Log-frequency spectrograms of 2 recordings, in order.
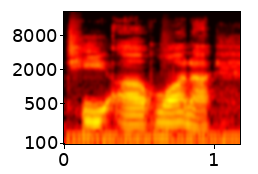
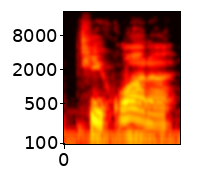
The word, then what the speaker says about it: Tijuana: I apologize in advance I know it's it's pronounced Tijuana I think even when I was making this video I knew it was pronounced Tijuana not Tana but learning a language is hard actually this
